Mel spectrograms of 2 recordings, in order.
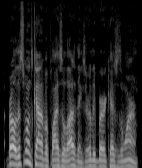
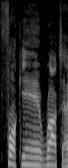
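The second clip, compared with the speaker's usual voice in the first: slow, higher put-on voice trying his accent; attempted Stoll accent; 5 semitones higher, 4 dB louder, much slower than usual. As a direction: drawl it out like the mentor. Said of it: "I can't do his fucking accent".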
